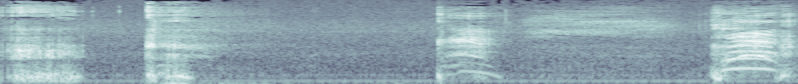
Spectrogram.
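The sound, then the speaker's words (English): Four harsh coughs come in short bursts spaced about a second apart, with a faint steady hum in the quiet between them. “Yes, it's actually something to cough about.”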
